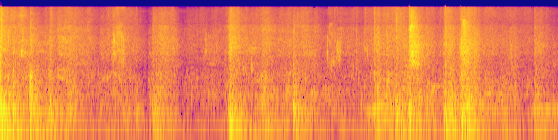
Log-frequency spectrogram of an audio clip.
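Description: Gloved punches and shin-guarded kicks landing during kickboxing sparring: a string of irregular slaps and thuds, about half a dozen, the sharpest right at the start and two more close together near the end.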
